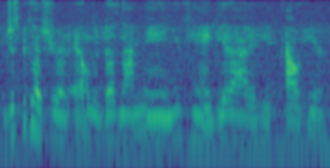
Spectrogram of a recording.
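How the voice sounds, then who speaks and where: A woman's voice: a bass voice, normal speed, gravelly. Woman giving easygoing advice, noisy background. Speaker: co-host. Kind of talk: casual chat.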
